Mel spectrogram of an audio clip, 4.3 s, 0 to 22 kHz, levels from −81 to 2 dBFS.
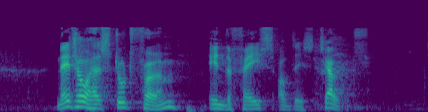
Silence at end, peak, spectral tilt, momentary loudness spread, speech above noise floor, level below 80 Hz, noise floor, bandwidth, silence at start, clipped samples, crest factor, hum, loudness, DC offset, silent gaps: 0.65 s; -10 dBFS; -3.5 dB/octave; 17 LU; 39 dB; -70 dBFS; -71 dBFS; 8.2 kHz; 0.55 s; under 0.1%; 24 dB; none; -31 LUFS; under 0.1%; none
